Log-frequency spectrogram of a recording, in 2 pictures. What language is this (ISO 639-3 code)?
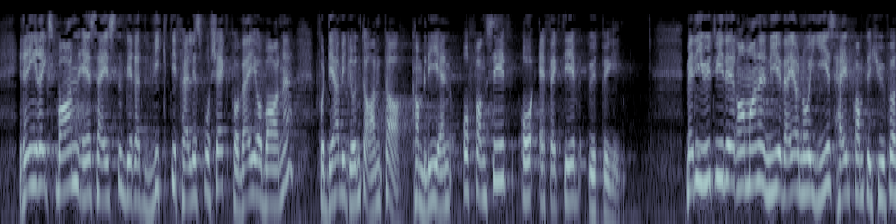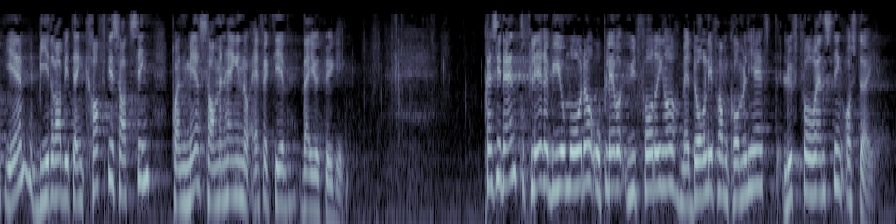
nob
